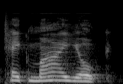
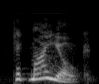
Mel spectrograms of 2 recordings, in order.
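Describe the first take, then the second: First: Slow, gentle reading of Jesus' words; gentle invitation. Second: "my" lifted high and stressed. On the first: Retold or imitated. Pastor quoting Jesus to the congregation, slow and gentle. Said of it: "And what did Jesus say?". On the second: Shown as a demonstration. Pastor repeating Jesus' words, leaning on "my".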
